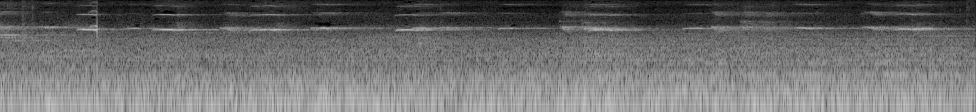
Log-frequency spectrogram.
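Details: Indian squirrel giving a rapid, loud chirping series, piercing high chip notes in close succession with a short click early on, set against faint continuous low background noise.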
